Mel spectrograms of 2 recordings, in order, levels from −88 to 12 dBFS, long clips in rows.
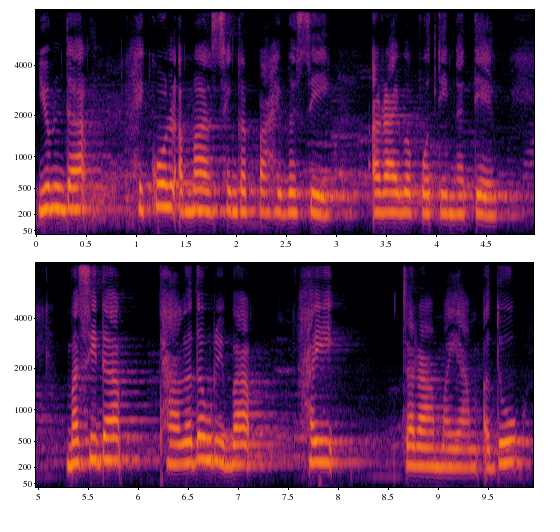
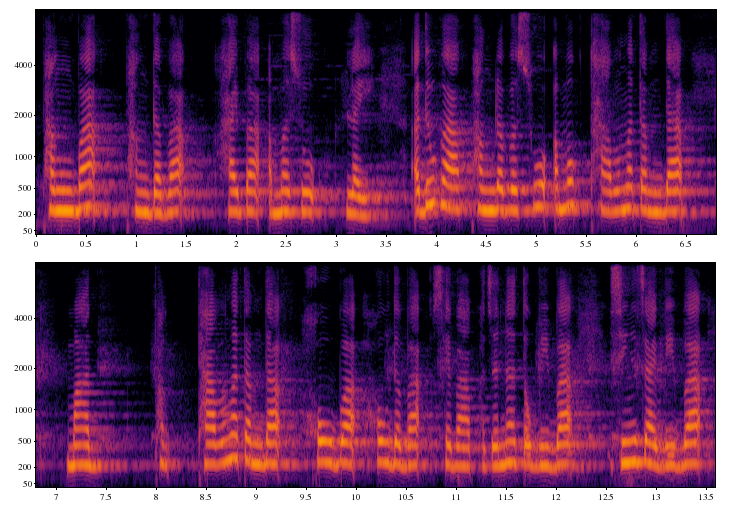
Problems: background conversations at intervals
